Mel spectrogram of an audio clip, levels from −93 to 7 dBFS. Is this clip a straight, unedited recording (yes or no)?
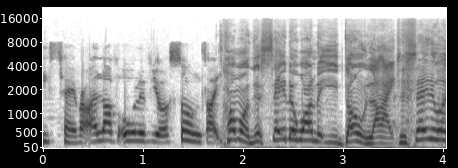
no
